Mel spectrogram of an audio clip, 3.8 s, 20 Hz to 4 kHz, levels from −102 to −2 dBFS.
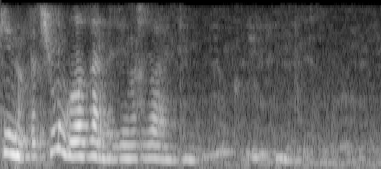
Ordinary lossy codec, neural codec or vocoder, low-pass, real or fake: AAC, 24 kbps; codec, 16 kHz, 8 kbps, FreqCodec, smaller model; 3.6 kHz; fake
